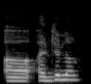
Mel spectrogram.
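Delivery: lightly attempted African accent; a weak stab at a hostage with an African accent; half-hearted African-accented hostage; Michael. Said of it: "reenact Michael as a hostage with his African accent".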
